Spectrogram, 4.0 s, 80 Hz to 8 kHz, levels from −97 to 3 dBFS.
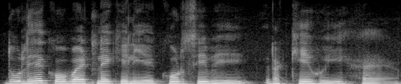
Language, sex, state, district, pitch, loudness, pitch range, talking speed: Hindi, male, Bihar, Patna, 160 Hz, -15 LUFS, 145-175 Hz, 150 wpm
